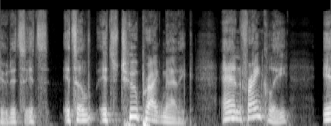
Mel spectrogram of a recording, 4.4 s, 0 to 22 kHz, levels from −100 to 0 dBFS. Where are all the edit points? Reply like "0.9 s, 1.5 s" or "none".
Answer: 2.8 s

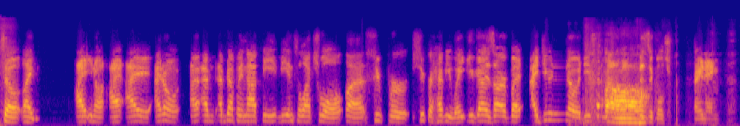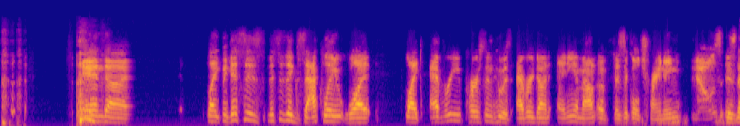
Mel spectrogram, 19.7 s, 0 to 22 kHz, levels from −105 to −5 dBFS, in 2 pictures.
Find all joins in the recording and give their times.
none

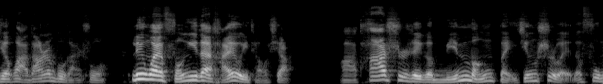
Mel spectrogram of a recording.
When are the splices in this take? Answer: 1.2 s

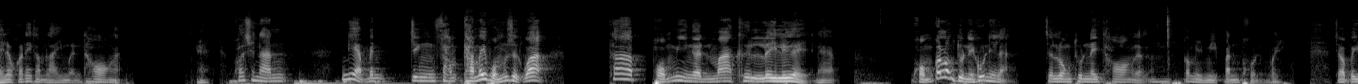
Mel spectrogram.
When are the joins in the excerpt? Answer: 6.5 s

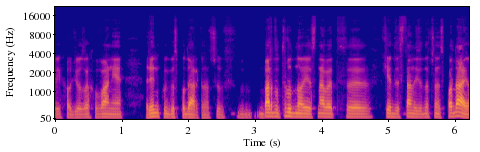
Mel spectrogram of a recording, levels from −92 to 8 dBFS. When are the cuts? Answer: 2.2 s, 4.9 s

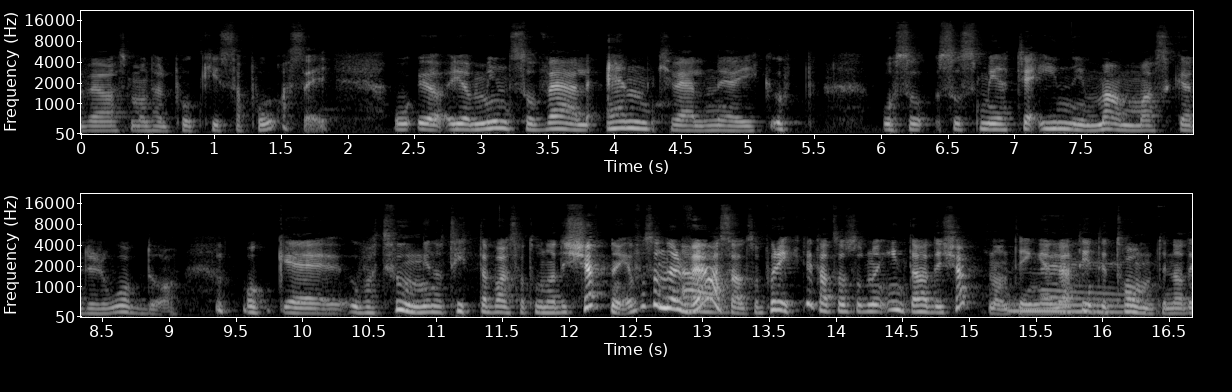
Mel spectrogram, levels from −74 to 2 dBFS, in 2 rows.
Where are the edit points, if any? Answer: none

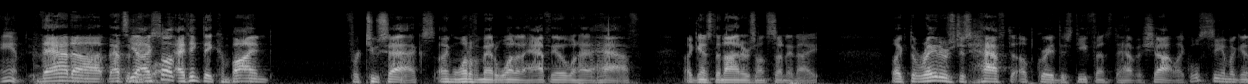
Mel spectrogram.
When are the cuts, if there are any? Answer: 1.7 s

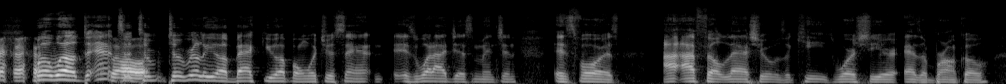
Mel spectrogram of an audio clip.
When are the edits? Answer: none

